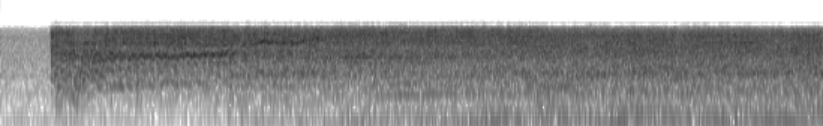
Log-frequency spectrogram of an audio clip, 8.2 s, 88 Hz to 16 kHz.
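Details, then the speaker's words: 2006 Hyundai Sonata started while fuel pressure is watched on a gauge: it fires almost at once and holds a steady idle. Low fuel pressure is blamed for long cranking before starting after the car sits. "if you notice how it spins and Spins and Spins and Spins before it starts what you're looking at right there is the reason for that"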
